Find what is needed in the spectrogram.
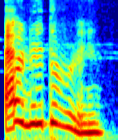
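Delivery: mimicking her high and petulant; mocking her. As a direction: squeak it out mocking her demand. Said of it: "she just went all like".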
